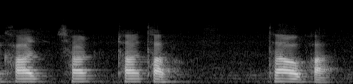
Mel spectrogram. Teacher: महाप्राण अघोष वर्ण है खा छ ठ थप थ और फा।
